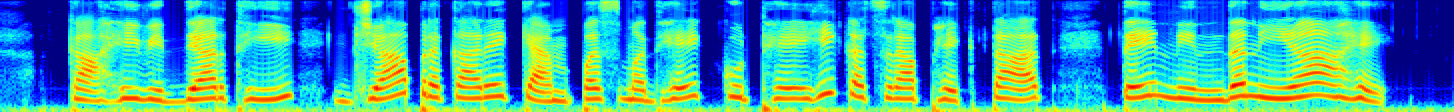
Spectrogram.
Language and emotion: Marathi, disgusted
